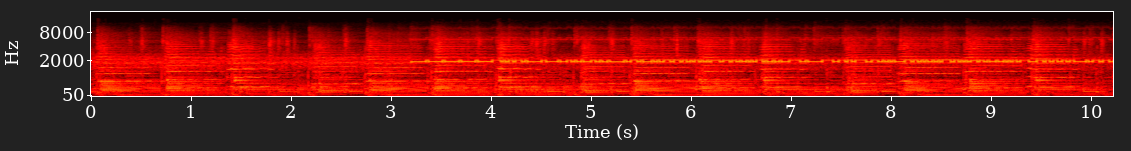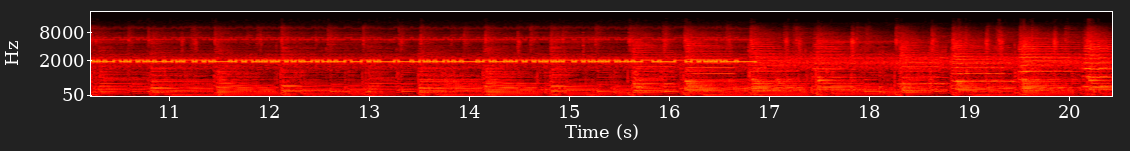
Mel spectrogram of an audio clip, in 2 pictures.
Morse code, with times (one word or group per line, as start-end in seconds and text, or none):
none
